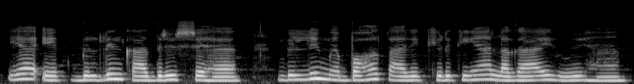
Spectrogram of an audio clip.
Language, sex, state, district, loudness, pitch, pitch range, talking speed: Hindi, female, Jharkhand, Palamu, -15 LUFS, 200 Hz, 190-215 Hz, 130 wpm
